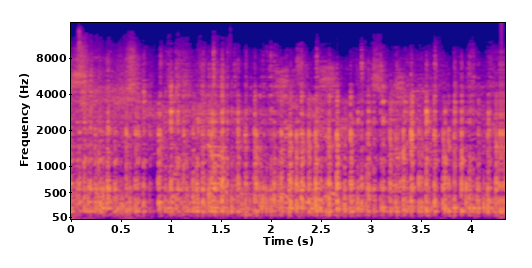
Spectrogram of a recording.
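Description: Drip coffee maker brewing, its water heater gurgling and sputtering in a steady, dense crackle with a low hum underneath.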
